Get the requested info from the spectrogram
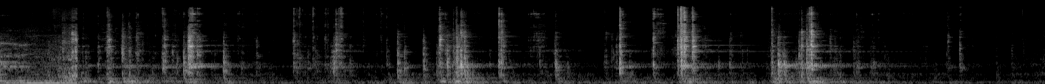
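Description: Irregular metal clanks and knocks, some with a short ring, from the steel disc gang of an ATV/UTV disc harrow being handled and fitted to an implement bar.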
